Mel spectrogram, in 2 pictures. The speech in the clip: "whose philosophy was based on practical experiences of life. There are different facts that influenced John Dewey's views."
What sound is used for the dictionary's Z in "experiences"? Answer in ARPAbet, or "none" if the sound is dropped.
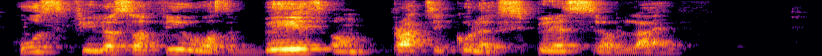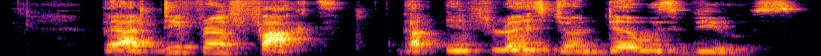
S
